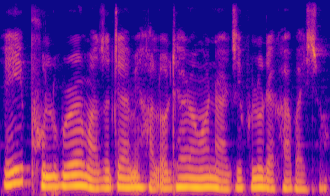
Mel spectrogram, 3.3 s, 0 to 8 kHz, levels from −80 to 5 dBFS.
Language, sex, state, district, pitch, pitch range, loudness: Assamese, male, Assam, Sonitpur, 140 Hz, 130-155 Hz, -14 LUFS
